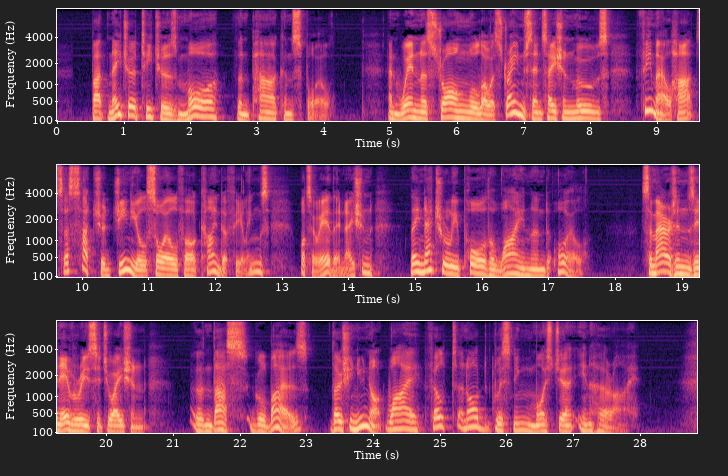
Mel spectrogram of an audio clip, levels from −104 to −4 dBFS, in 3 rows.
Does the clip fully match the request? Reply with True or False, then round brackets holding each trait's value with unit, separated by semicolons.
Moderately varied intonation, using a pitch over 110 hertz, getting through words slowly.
False (6.0 semitones; 135 Hz; 115 wpm)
